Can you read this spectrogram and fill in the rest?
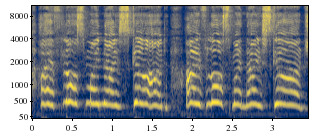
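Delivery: very high mock sobbing wail. Clarabelle sobs to Thomas, high mock wail. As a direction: wail it like a weepy little coach. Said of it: "she sobbed".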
